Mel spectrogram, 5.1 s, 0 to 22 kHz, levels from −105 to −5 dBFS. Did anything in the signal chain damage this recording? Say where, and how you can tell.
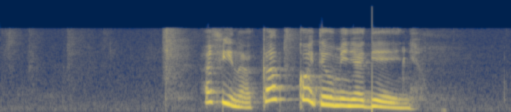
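Yes. Two jumps in the speech, at 2.8 s and 3.72 s, point to a driver or buffer stage, likely a dropped buffer (overrun). Unread samples were overwritten and the edges butted together, skipping roughly 20 ms and then about 70 ms.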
